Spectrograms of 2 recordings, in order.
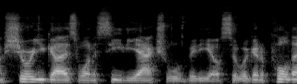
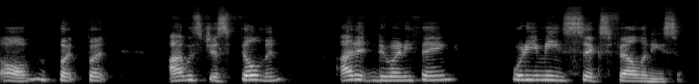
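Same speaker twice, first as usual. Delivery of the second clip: mock crying voice, higher pitch; 11 semitones higher than usual. Acting out a crying woman in her mugshot: imitating someone crying. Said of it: "She's just crying".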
